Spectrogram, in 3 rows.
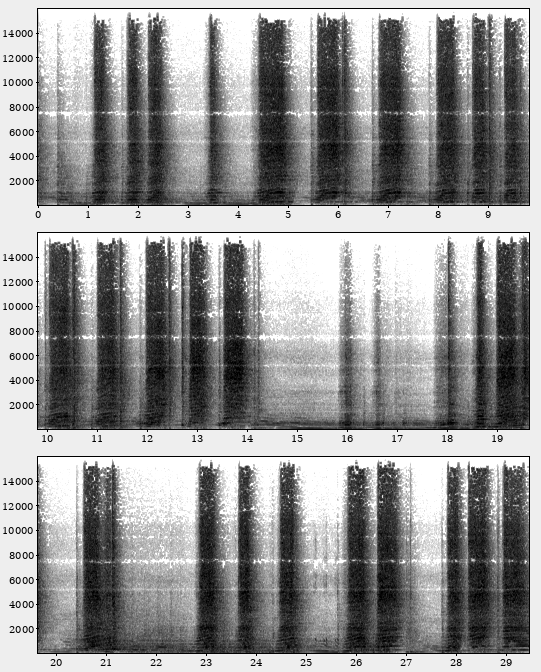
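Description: BMW G87 M2's twin-turbo inline-six being revved hard while parked, in quick repeated blips of about one to two a second, with a slower fall and rise in revs midway.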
